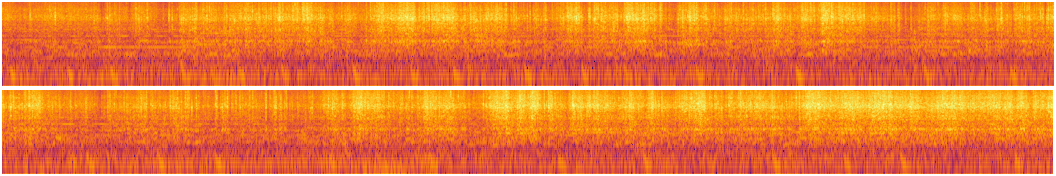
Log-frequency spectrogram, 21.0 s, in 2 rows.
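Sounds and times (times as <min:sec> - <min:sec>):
heavy rain on car windshield: 0:00.0 - 0:21.0
low road rumble: 0:00.0 - 0:21.0.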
